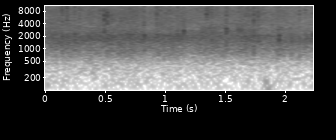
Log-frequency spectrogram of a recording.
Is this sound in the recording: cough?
no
